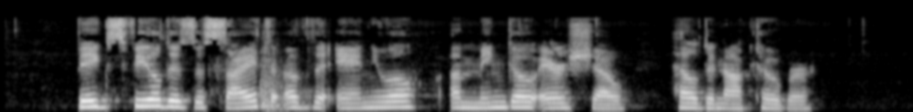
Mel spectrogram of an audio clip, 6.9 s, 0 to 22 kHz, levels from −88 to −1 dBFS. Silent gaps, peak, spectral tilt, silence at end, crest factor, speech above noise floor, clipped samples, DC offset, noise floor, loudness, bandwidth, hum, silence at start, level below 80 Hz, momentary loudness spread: none; 0 dBFS; -3.5 dB/octave; 0.75 s; 18 dB; 48 dB; under 0.1%; under 0.1%; -65 dBFS; -17 LUFS; 11.5 kHz; none; 0.6 s; -66 dBFS; 11 LU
